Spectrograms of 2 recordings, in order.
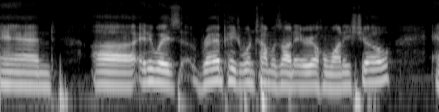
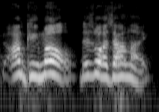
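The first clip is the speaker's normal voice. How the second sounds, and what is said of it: King Mo impression. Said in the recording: “good King Mo impersonation”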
